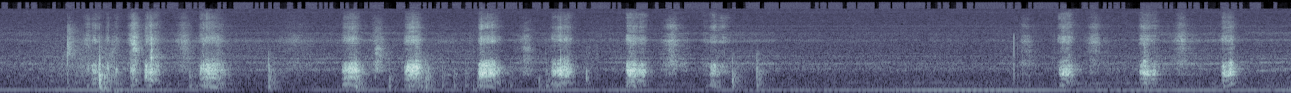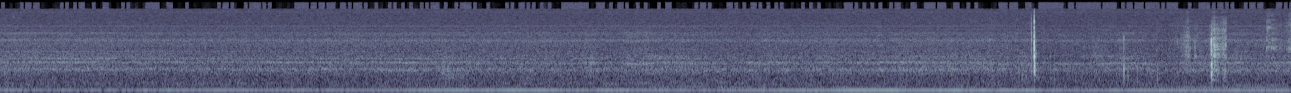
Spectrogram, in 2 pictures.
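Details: Dog with a rapid run of harsh snorting inhalations, then a brief second burst: reverse sneezing episode.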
